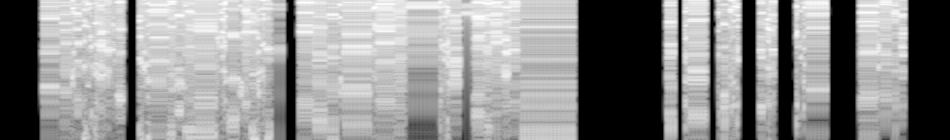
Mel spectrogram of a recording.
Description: Se Sys League Rankup

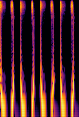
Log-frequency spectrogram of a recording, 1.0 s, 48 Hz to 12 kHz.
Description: Transition Vinyl 120bpm; Music Tunnel Section; Subway Surfers City; Android, iOS

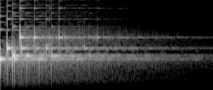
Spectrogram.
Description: Goal

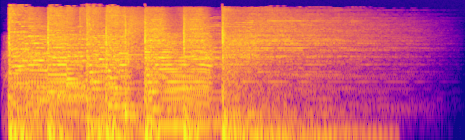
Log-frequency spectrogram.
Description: Music event; Power Pro Kun Pocket R

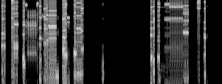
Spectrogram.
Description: Emo Warcry; Disney Star Smash; Android, iOS, Mobile

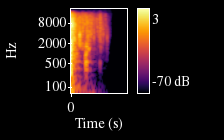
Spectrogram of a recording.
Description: Slime Impact Small

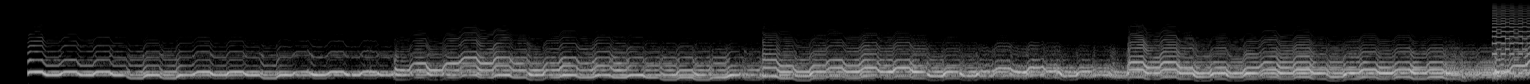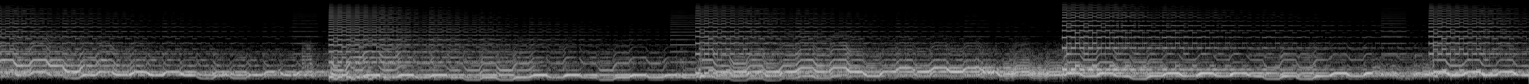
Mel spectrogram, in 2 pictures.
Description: Cherrapunji Synths 90

